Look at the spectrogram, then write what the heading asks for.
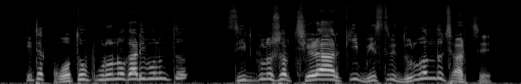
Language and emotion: Bengali, disgusted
